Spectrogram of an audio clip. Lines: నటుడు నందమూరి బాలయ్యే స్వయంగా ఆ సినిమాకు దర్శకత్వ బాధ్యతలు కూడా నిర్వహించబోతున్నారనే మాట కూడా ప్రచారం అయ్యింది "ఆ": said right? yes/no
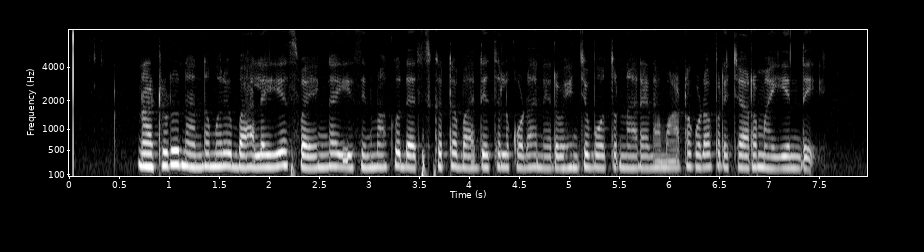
no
